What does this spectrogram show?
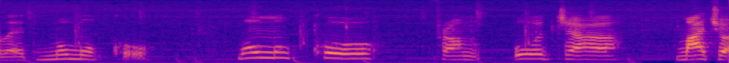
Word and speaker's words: Ojamajo: Momoko from Oja Majo. I always say Oja Moja, but it's Oja Majo. I don't know why I want to say Oja Moja.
